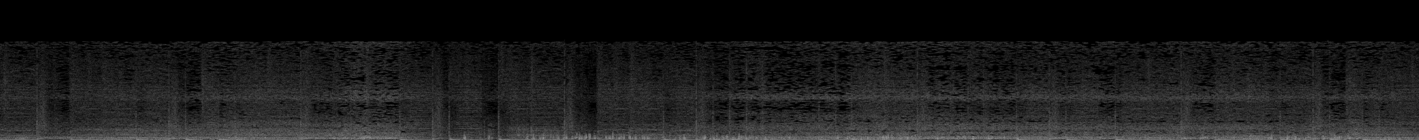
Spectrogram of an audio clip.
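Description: Surf breaking and washing up a beach, a steady rushing of waves, with wind gusting on the microphone, under background music.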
